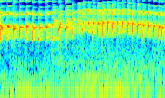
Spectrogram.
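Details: Long ngekek chatter from a lovebird calling a rival: an unbroken stream of rapid, harsh, high notes repeated several times a second, with a slight rise in pitch partway through.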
